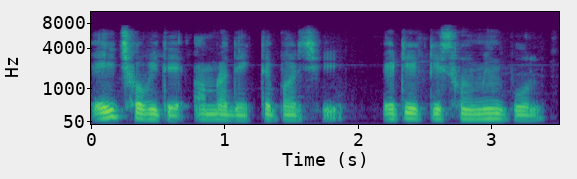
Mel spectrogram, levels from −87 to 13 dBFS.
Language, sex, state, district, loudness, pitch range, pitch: Bengali, male, West Bengal, Alipurduar, -18 LUFS, 100-110 Hz, 105 Hz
